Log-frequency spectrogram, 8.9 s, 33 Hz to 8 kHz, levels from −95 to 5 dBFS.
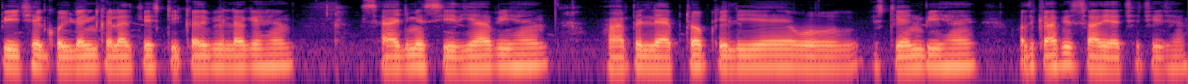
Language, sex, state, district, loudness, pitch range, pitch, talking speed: Hindi, male, Haryana, Jhajjar, -17 LUFS, 100-115 Hz, 105 Hz, 190 wpm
